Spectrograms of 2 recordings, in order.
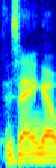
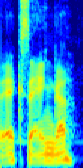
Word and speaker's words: Xanga: back in the day it was spelled like x a n g I guess you pronounce it zanga we always just called xanga yeah I remember finding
